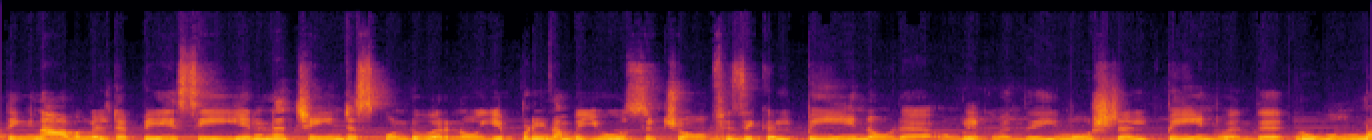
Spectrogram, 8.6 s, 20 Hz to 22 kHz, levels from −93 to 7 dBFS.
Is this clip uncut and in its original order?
no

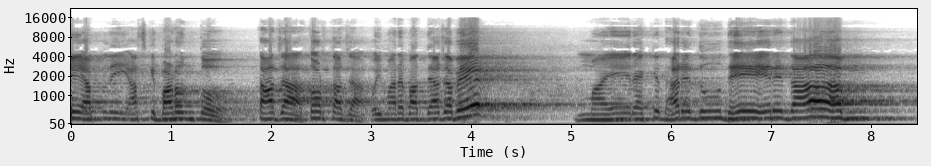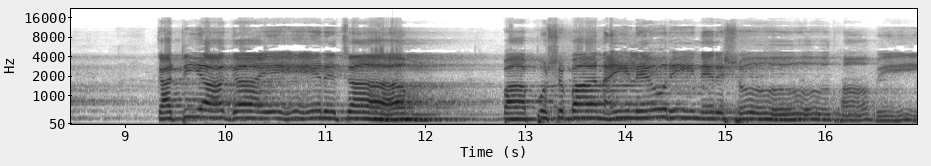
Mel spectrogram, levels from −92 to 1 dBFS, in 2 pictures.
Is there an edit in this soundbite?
no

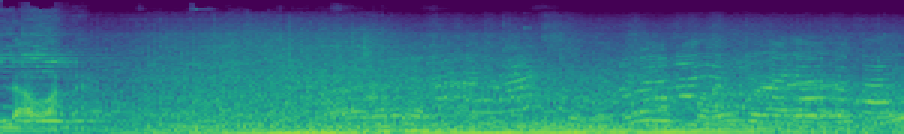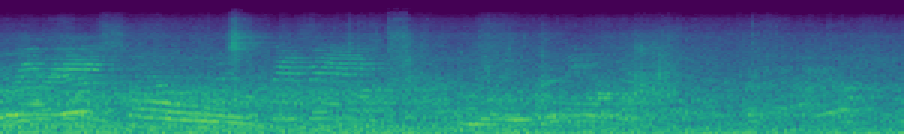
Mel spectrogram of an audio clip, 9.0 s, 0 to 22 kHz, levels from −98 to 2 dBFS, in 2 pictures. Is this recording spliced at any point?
no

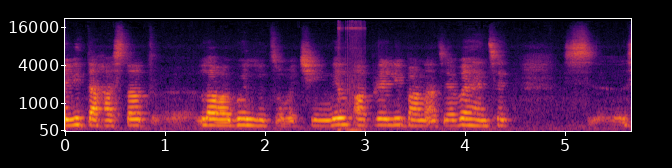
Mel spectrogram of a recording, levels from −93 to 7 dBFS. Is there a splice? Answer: yes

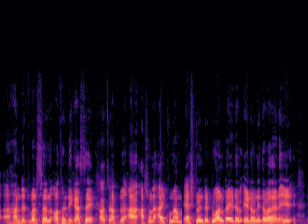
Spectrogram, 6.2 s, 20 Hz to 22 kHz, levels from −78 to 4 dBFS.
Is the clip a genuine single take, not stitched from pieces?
no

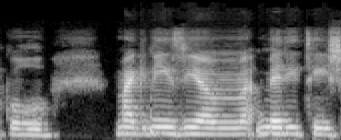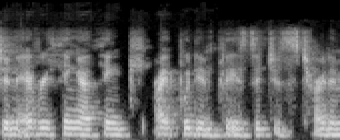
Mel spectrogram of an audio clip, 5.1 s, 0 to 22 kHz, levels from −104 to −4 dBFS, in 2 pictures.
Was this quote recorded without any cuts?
no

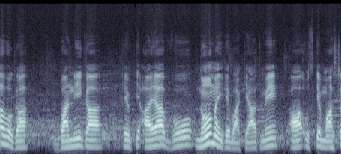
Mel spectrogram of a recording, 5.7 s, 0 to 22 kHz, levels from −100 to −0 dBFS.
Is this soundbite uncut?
no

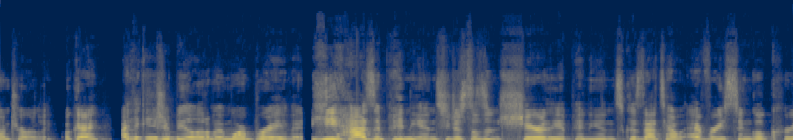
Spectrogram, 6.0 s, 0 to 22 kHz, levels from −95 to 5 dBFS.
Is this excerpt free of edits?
no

